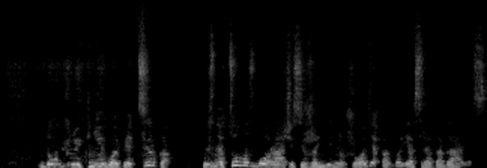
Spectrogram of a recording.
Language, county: Lithuanian, Klaipėda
